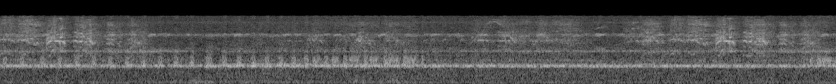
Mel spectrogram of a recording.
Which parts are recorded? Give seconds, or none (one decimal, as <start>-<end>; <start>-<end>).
0.0-2.1; 5.3-7.6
